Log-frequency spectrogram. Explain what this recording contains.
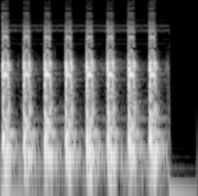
the remixed samples / sounds used to create "wear your badge with pride, young man".
as suggested by Bram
